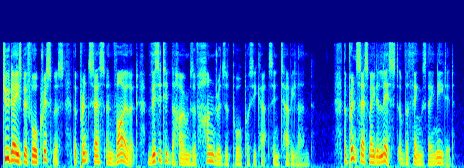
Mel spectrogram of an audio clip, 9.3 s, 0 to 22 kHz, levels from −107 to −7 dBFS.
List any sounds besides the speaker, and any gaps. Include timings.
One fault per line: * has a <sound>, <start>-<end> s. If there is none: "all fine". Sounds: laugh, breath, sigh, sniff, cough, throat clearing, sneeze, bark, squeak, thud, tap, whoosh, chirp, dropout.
all fine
